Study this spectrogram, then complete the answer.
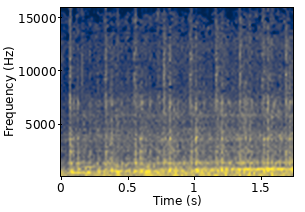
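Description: A sewing machine stitches a seam on a reversible bucket hat, a steady, fast mechanical chatter with an even rhythmic pulse, fairly quiet and close.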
